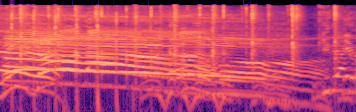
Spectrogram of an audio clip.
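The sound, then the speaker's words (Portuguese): A short burst of applause for Mulher Filé, with loud cheering and whooping voices rising and falling in pitch over steady clapping, fading slightly toward the end. “Gente, eu queria agradecer a mulher filé já que uma salva Aê! de palmas!”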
